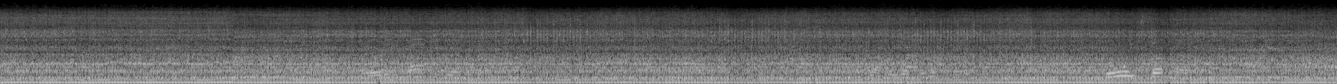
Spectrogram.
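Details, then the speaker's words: 2014 Yamaha FZ-09 at about 7,430 miles, idling. A loose, uneven clutch rattle over the engine note has been present since new, cause not pinned down. Loud clutch rattle at idle. "now the clutch noise on this one has always been loud let's see what it does"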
